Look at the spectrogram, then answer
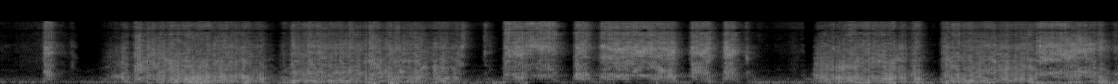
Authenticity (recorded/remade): remade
